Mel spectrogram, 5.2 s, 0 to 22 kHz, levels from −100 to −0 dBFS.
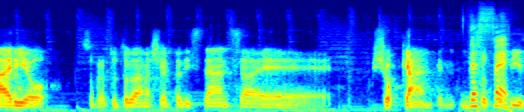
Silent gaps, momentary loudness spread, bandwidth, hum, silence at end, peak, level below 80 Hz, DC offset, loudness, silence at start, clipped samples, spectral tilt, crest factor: none; 18 LU; 17 kHz; none; 0 s; -4 dBFS; -56 dBFS; under 0.1%; -28 LUFS; 0 s; under 0.1%; -4.5 dB/octave; 24 dB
